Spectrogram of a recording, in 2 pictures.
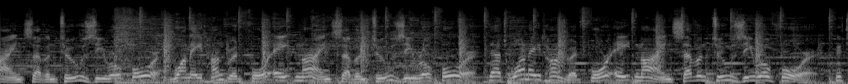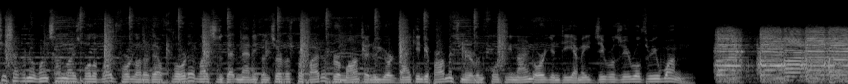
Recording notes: Adams on Agriculture is at the National Ethanol Conference in Orlando.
